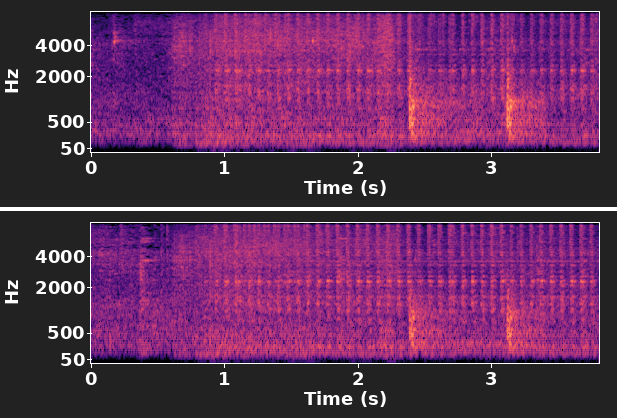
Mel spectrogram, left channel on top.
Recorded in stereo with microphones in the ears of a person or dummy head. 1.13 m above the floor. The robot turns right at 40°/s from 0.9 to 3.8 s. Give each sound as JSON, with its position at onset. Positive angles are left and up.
{"t": 0.6, "sound": "crumpling", "azimuth_deg": 0, "distance_m": 4.5}
{"t": 2.4, "sound": "hammering", "azimuth_deg": 85, "distance_m": 0.6}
